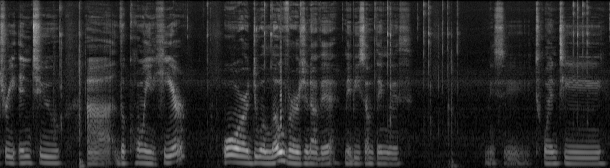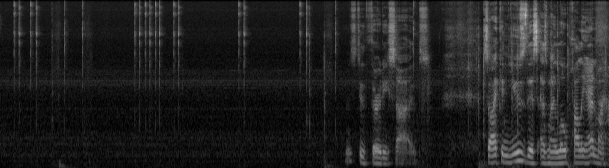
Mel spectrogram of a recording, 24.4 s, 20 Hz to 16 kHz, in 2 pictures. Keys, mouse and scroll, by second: 1.6-4.1 alt+middle drag, 5.3 right click, 6.0-7.7 drag, 8.5 click, 8.8 middle click, 9.1 alt+middle click, 11.4 click, 11.6 click, 12.4 click, 12.8 click, 13.5 alt+middle click, 14.9 click, 15.1 click, 15.3 click, 15.6 click, 16.9 click, 18.2 click, 18.9-20.5 alt+middle drag, 21.7 F4, 22.4 F4, 22.9 middle click, 23.2 F4, 23.5 F4.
